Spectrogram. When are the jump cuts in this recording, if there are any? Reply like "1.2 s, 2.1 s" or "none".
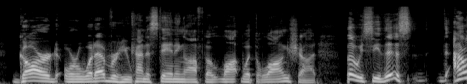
1.3 s, 2.0 s, 3.5 s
